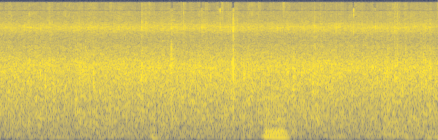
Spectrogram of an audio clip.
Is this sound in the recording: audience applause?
no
